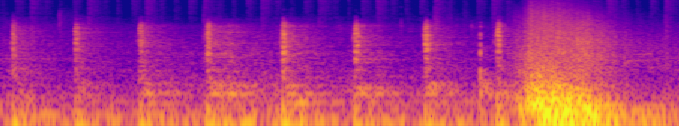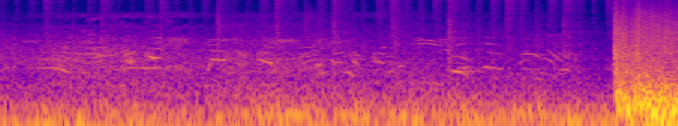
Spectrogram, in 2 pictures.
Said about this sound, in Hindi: ब्रेकिंग और शॉट आसमानी विस्फोट से पूरे काराकास में दहशत।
